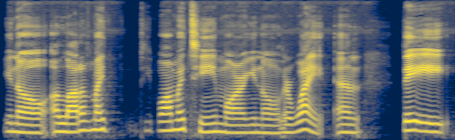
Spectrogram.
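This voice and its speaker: Her voice is on the low side, steady and clean, at normal speed. This young American co-host, whose parents are Mexican and whose first language is Spanish, keeps the podcast chat casual, swearing and packing in fillers.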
